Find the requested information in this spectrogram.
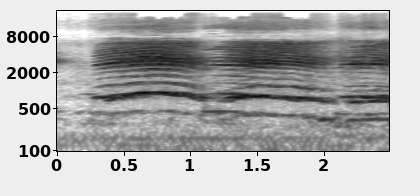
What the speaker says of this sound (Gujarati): બકરી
